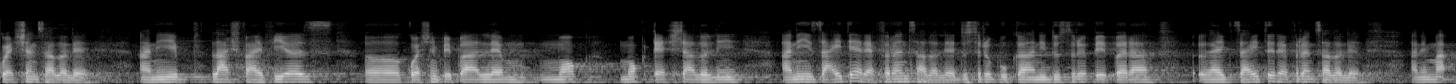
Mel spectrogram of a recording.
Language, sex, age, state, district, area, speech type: Goan Konkani, male, 18-30, Goa, Quepem, rural, spontaneous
